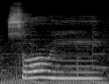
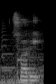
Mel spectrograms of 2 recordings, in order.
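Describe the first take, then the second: First: It sounds sincere and full of regret. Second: It sounds casual and not remorseful. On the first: The apology is truly meant. The speaker calls it right. "dia benar-benar kelihatan menyesal" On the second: The apology is not really meant. The speaker calls it wrong. "itu kan nggak banget gitu ya"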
